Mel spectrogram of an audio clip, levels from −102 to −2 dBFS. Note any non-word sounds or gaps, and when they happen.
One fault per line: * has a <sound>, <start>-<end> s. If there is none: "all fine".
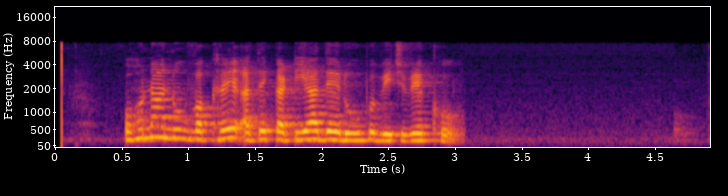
all fine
